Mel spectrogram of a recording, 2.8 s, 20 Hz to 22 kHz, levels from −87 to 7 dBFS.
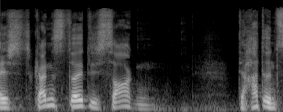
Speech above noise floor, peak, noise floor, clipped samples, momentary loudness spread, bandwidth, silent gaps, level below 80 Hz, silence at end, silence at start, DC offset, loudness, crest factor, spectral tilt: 30 dB; -6 dBFS; -53 dBFS; under 0.1%; 13 LU; 17 kHz; none; -58 dBFS; 0 s; 0 s; under 0.1%; -24 LUFS; 18 dB; -5 dB/octave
